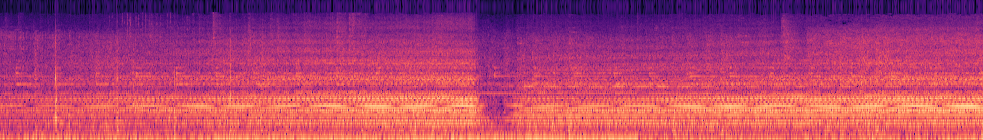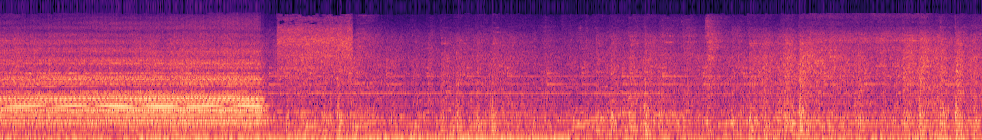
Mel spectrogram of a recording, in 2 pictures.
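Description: A train whistle sounds two long, steady blasts, the first cut off briefly after about three and a half seconds. The second stops at about nine seconds, and the rolling clatter of train carriages with a clickety-clack on the rails follows. A steady low hum runs underneath.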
